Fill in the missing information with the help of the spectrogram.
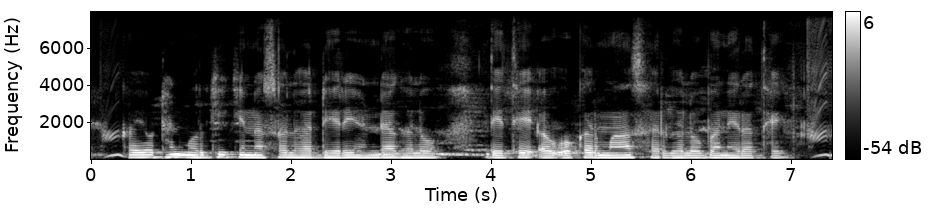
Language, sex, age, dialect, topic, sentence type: Chhattisgarhi, male, 18-24, Northern/Bhandar, agriculture, statement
